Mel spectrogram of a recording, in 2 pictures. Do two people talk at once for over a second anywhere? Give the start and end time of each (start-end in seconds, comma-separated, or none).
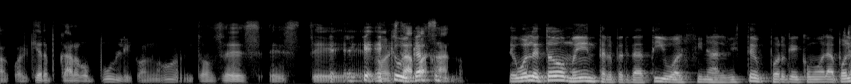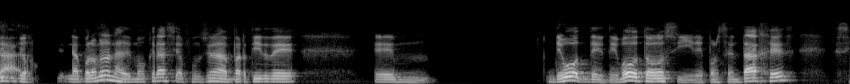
3.3-4.5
